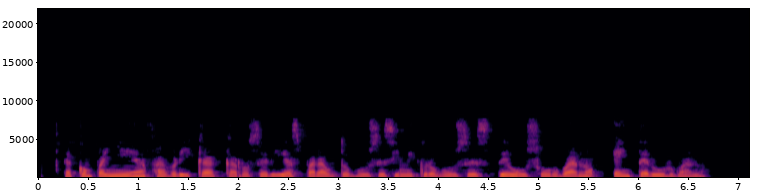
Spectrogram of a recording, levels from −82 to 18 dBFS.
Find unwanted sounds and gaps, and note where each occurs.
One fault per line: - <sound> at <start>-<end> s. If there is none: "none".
none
